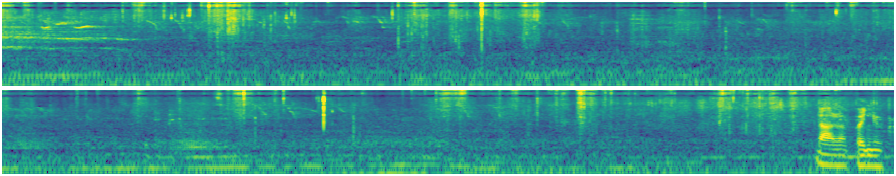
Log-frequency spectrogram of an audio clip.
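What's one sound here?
A small monkey rustles and snaps leafy branches close by.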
